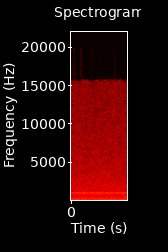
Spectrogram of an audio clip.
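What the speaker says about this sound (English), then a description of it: "We hear some pink noise." A pink noise test signal hisses steadily and evenly, with a faint steady 1 kHz tone running beneath it, in a brief continuous burst.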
